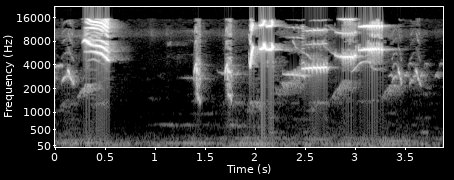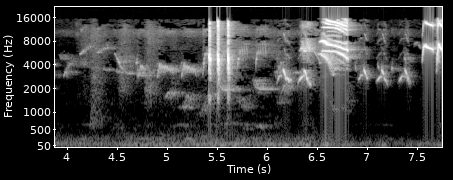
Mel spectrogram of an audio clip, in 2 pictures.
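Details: A local common tailorbird gives high, sharp chirps and quick twittering phrases in scattered bursts, some notes rising or sweeping, over a faint low hum; the song is used to stimulate other birds.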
